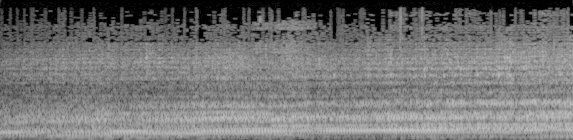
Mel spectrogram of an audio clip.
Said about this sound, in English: If the copter vibrates a lot, don't think it's falling apart. I'm going to have to rev it up for better stability. Here we go.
